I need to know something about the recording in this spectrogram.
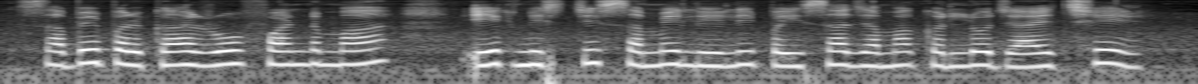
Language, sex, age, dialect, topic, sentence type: Maithili, female, 25-30, Angika, banking, statement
